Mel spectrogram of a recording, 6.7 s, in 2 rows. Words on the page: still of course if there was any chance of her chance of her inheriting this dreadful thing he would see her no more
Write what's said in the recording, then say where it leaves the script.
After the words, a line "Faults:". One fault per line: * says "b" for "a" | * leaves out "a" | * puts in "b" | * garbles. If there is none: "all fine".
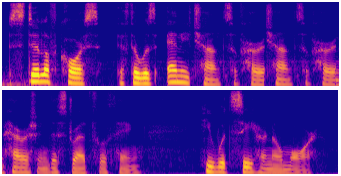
still of course if there was any chance of her chance of her inheriting this dreadful thing he would see her no more
Faults:
all fine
